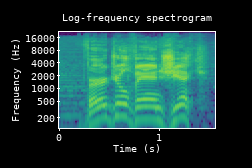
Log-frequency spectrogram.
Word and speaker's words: Virgil van Dijk: Virgil Van Dijk.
